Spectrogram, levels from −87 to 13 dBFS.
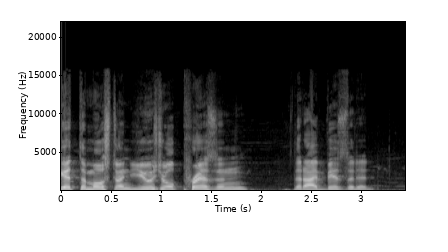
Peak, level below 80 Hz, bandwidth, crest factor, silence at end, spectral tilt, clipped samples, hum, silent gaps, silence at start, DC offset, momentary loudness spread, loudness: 0 dBFS; -56 dBFS; 15 kHz; 18 dB; 0.3 s; -4.5 dB/octave; under 0.1%; none; none; 0 s; under 0.1%; 13 LU; -17 LUFS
